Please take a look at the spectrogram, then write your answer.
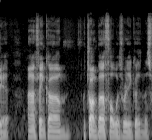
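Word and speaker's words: Bernthal: Give John Burchell his due. I think I may have said his name wrong there, but still, um, John Berthel. That's it.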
